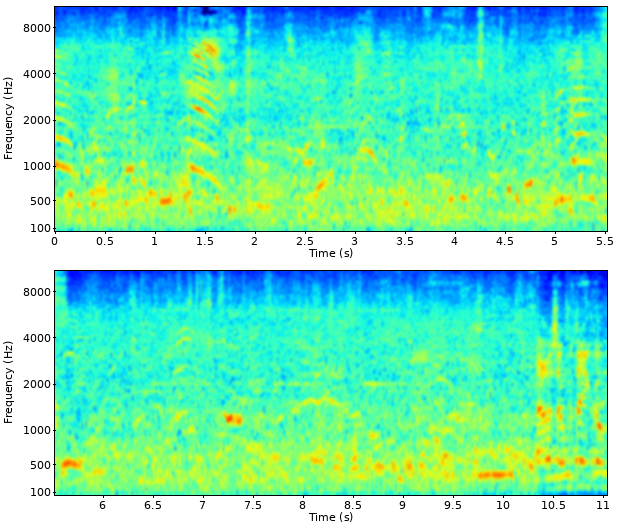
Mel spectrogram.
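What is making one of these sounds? A large outdoor crowd chatters and murmurs nearby.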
